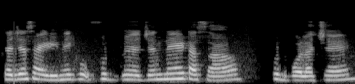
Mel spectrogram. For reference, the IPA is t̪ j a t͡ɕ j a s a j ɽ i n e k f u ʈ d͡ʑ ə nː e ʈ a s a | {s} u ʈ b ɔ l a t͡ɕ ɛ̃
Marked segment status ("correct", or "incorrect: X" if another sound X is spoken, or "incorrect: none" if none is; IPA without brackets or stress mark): incorrect: f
